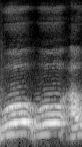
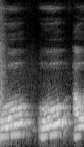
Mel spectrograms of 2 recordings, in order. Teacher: ಕಂಠ ಮತ್ತು ಓಷ್ಟ ತುಟಿಗಳ ಸಹಾಯದಿಂದ ಮತ್ತು ಕಂಠದ ಸಹಾಯದಿಂದ ಉತ್ಪತ್ತಿಯಾಗುವಂತಹ ಅಕ್ಷರಗಳು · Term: ಕಂಠೋಷ್ಟ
